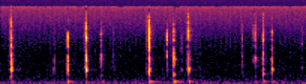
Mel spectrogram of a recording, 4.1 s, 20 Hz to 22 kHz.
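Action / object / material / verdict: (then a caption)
tap / plastic PET water bottle tapped with fingernails / plastic / none. Long nails tap an empty, clear, ridged plastic PET water bottle held in the hand, making about ten short, dry, clicky taps in loose clusters. Each tap has a hollow plastic tone around 700 Hz with a bright top and dies away almost instantly.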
